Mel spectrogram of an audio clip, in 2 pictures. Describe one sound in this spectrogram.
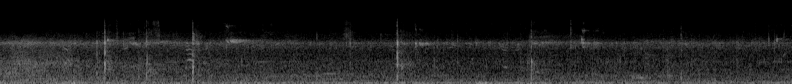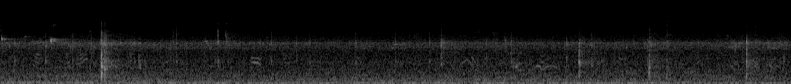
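Tennis balls are struck with rackets and bounce on a hard court, heard from a distance outdoors.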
